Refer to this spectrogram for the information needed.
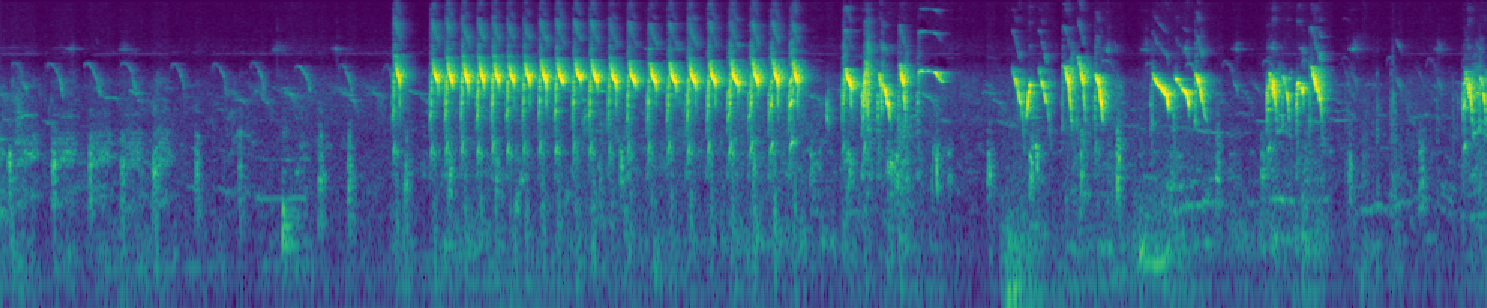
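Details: Relaxing puling bird gives a long, fast run of high, even chirps for about four seconds, then breaks into separate short bursts of sharp, twittering notes with brief silences between them.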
